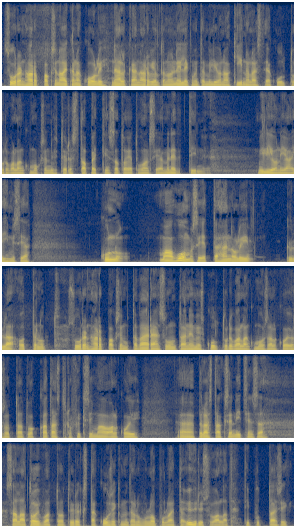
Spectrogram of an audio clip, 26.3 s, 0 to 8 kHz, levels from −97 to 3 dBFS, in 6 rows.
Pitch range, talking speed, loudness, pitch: 100-115 Hz, 115 wpm, -19 LUFS, 105 Hz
